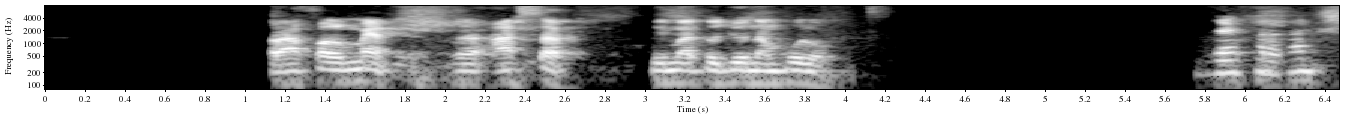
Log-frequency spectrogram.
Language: Indonesian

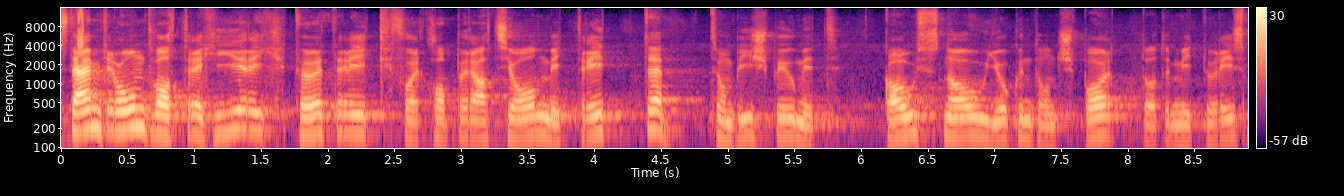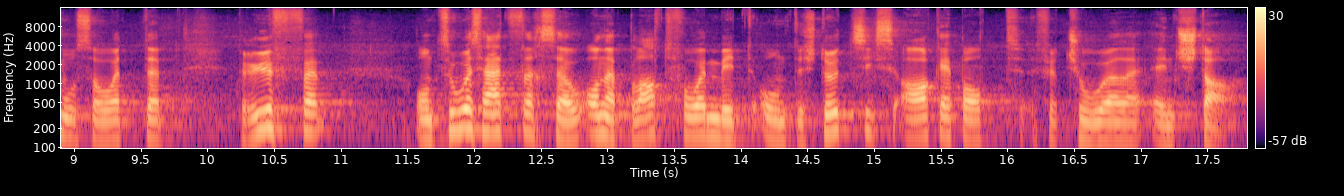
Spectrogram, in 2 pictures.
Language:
Swiss German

